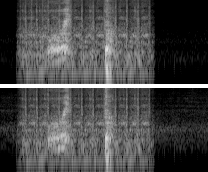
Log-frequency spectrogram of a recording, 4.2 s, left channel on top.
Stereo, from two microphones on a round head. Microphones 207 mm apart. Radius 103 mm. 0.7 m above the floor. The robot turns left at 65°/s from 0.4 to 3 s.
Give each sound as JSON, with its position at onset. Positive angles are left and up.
{"t": 0.9, "sound": "throat clearing", "side_deg": -15, "distance_m": 2.5}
